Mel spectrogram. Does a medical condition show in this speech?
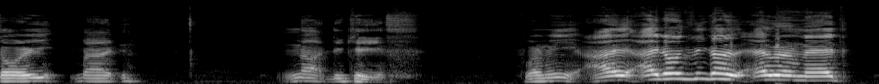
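Yes: cerebral palsy.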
